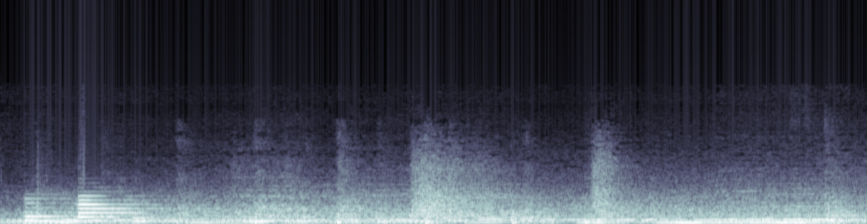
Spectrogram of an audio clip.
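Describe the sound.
A car driving off, its engine giving a steady humming drone with layered tones and a few brief noisy bursts, with no talk.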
